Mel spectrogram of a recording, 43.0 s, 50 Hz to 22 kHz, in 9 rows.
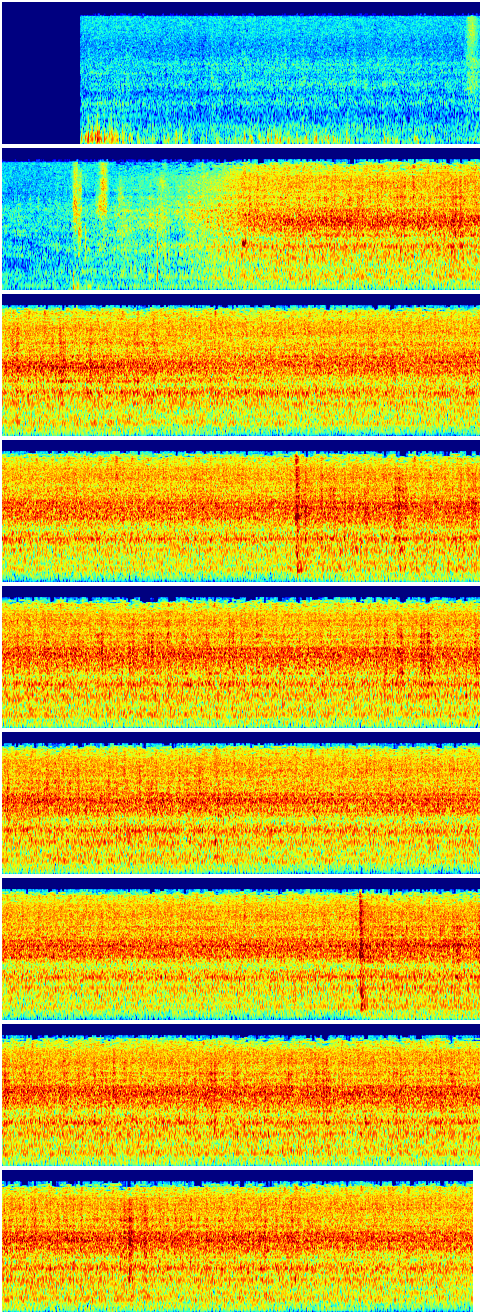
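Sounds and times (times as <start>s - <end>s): car engine idling: 1.5s - 42.9s.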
